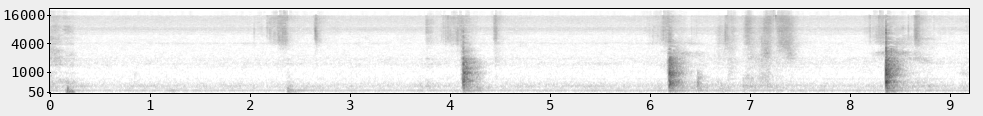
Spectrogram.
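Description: A knife cutting makroute dough stuffed with date paste into diamond shapes, four or five separate firm chops against a board at spaced intervals, close, over a quiet low hum with no speech.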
